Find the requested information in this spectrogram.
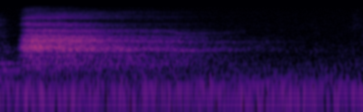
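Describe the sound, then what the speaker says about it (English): A single long restricted Ujjayi breath during a beginner yoga flow, a soft rushing, hissing airflow that swells near the start and slowly fades over several seconds, close and alone with no talking. "I want to use Ujjayi breath. So we'll inhale and exhale, restricting the breath inside of your body."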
